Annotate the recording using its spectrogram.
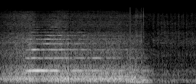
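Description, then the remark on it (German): A loud, steady warning horn from an automatic track warning system (ATWS) at a railway track worksite blares on one sustained, harmonically rich tone for about a second and a half, then cuts off abruptly, leaving a low background rumble. “Nicht, weil es nicht laut genug wäre, sondern weil man sich irgendwann an das Tröten gewöhne.”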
